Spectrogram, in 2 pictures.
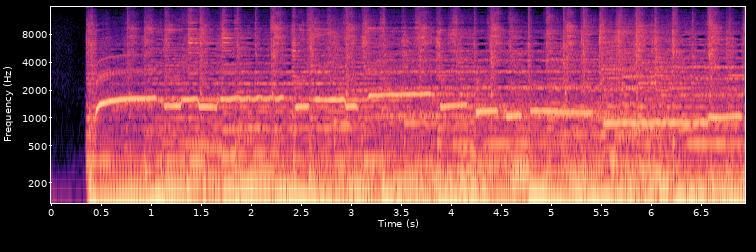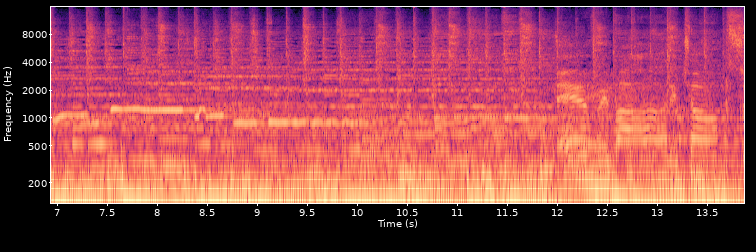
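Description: A song opens with a whistled melody, a clear, sustained high line of gliding notes carried over a full, steady band accompaniment with bass and percussion, with no voices singing yet.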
